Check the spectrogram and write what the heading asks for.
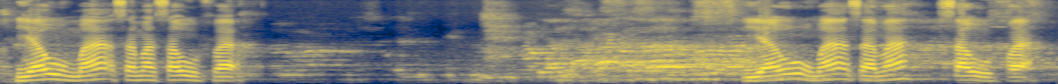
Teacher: Jadi yau jangan yao, saufa jangan sao.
